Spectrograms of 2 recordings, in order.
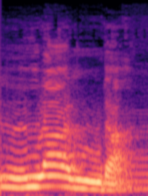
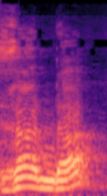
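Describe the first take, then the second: First: The word begins with an L sound. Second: The word begins with an R sound. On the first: This is the older original reading. "vous remplacez le R par le L" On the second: This is the later traditional reading. "la prononciation mazorette"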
